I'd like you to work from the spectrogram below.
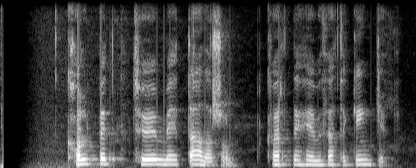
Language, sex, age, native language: Icelandic, female, 30-39, Icelandic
